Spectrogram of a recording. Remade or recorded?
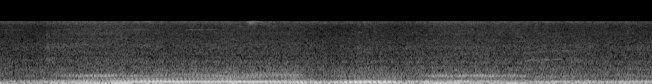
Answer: recorded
